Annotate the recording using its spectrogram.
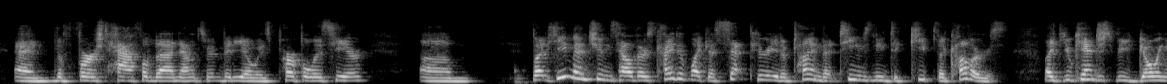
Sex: male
